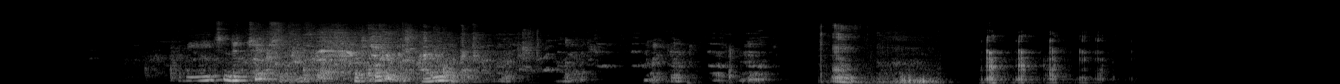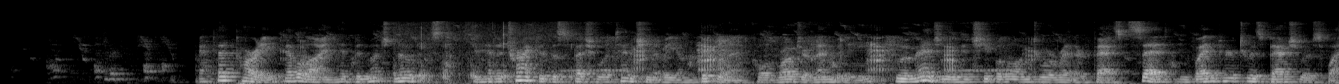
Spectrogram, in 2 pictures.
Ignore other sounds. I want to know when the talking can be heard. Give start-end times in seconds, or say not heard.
1.8-4.7, 15.3-26.7.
